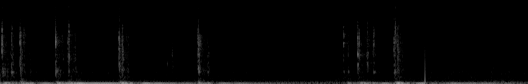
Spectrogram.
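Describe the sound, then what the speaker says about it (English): Values are typed on a computer keyboard in quick, irregular bursts of close, crisp key clicks, with short pauses between the groups of keystrokes. "and then I've got to type in my four values."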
